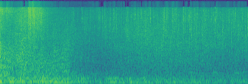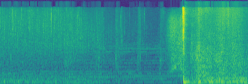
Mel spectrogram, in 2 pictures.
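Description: An Incendio fire spell cast in Hogwarts Legacy, a roaring, rumbling burst of flame that swells and fades over several seconds, followed by a sharp impact near the end.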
